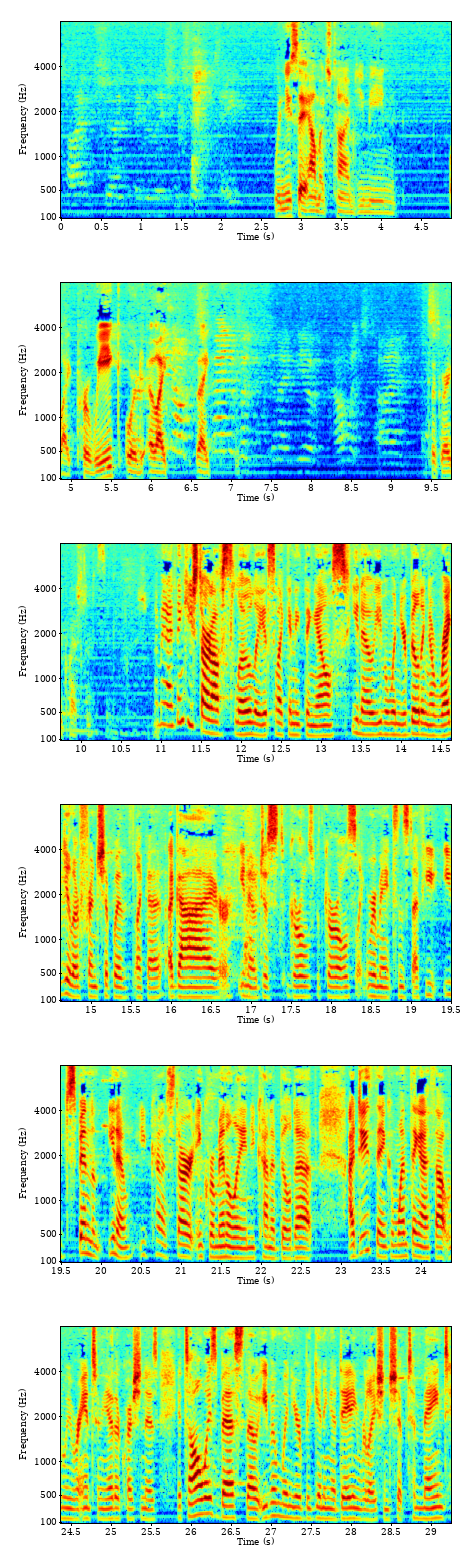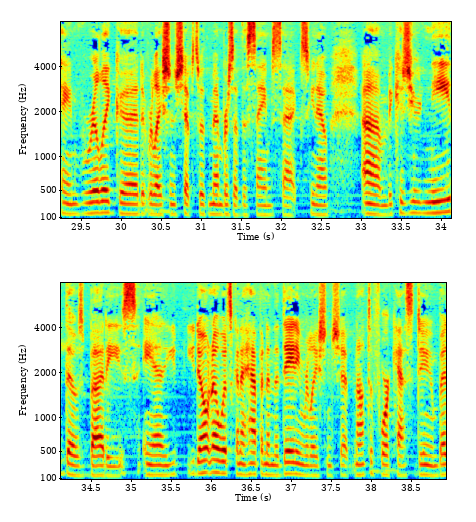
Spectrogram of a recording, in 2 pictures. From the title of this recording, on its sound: Panel Discussion and Q&A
